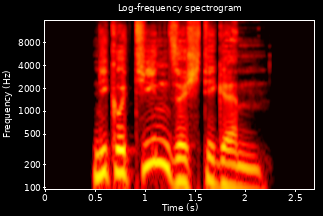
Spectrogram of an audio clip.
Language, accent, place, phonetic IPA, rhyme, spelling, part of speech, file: German, Germany, Berlin, [nikoˈtiːnˌzʏçtɪɡəm], -iːnzʏçtɪɡəm, nikotinsüchtigem, adjective, De-nikotinsüchtigem.ogg
- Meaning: strong dative masculine/neuter singular of nikotinsüchtig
